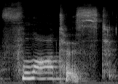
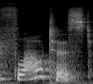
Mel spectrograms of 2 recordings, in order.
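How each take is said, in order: First: The first syllable does not sound like 'flout'. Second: The first syllable sounds like the word 'flout'. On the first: This is the usual British way of saying it. The speaker calls it right. "they pronounce it more flautist" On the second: This is the usual American way of saying it. The speaker calls it wrong. "We say flautist"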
